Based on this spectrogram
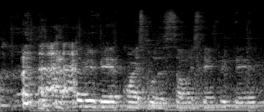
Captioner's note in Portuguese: Risadas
